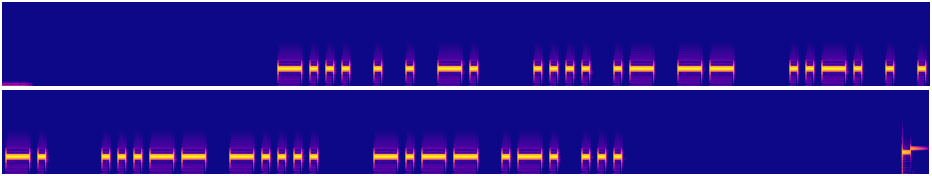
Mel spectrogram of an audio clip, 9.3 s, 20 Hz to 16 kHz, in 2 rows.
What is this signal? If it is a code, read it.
Morse code, heard as a keyed tone, about 29 wpm, 700 Hz. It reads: BEEN HAM FER 36 YRS
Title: Practice QSO - Exchange 3 - More Info - 30wpm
